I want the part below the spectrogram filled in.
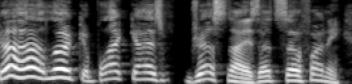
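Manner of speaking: high-pitched mock amusement; mocking laughter. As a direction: imitate a jeering crowd, pitched high. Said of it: "everyone's laughing at him".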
